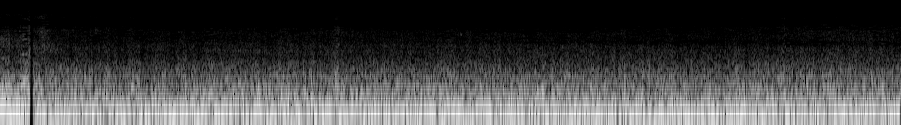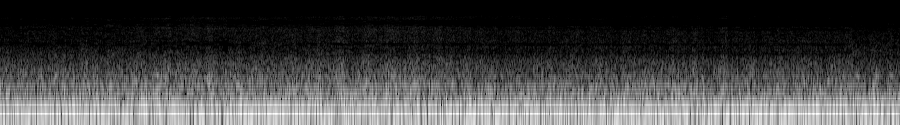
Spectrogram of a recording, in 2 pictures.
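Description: Large passenger ferry underway, heard from its open deck: a steady low rumble with heavy wind noise on the microphone.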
